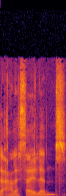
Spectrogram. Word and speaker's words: Alice Olins: They can find me on LinkedIn under Alice Olins.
